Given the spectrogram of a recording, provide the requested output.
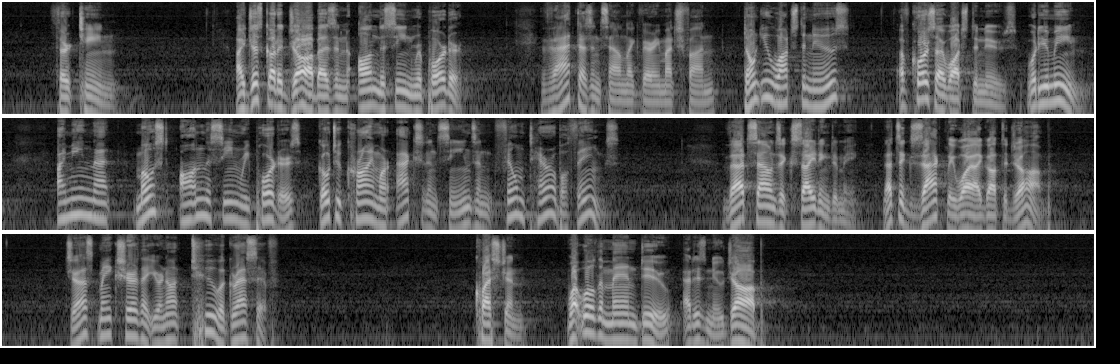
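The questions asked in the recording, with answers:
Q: What will the man do at his new job?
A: Report from crime or accident scenes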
